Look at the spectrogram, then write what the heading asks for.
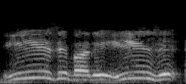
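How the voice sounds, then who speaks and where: A man's voice: very high voice, slow, music in the background. A man playing a friendly, folksy cab driver, soothing and clipped, in a 1950s radio drama. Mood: soothing concern. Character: friendly, folksy New Orleans cab driver helping a stranger. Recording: dull, noisy old radio recording.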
